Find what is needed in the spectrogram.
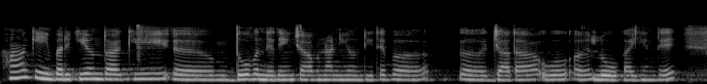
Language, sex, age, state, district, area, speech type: Dogri, female, 18-30, Jammu and Kashmir, Reasi, rural, spontaneous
